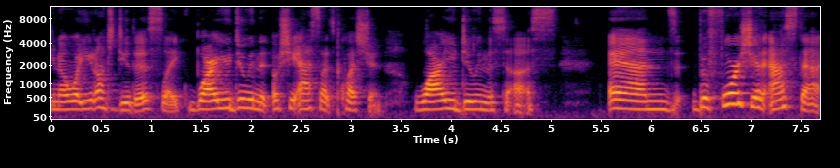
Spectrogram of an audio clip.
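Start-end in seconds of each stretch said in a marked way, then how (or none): 0.0-4.5 put-on begging, faster. Recapping a favorite film shot, acting out Kristen begging the one looming over her. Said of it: "kristen is like begging".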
